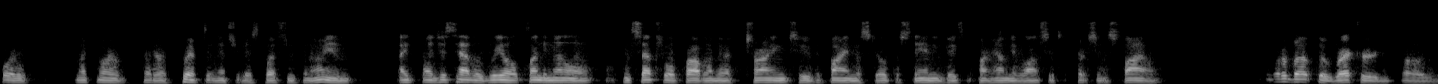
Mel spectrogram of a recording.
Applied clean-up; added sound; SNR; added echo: neural mask model DeepFilterNet 3.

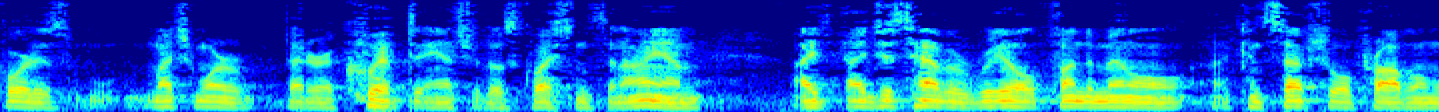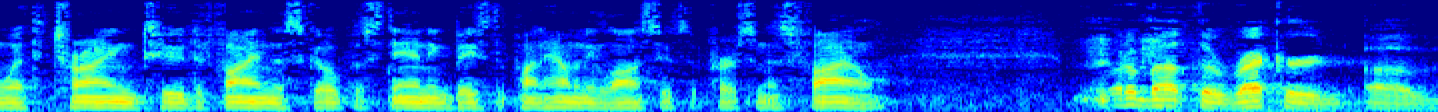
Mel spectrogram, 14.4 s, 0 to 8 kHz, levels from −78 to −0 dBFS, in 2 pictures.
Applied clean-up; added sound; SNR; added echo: none; none; none; none.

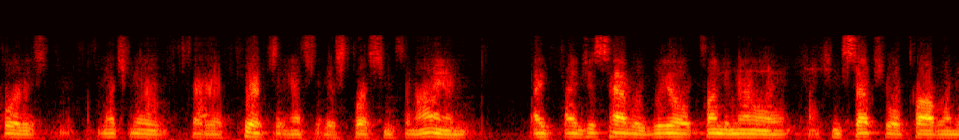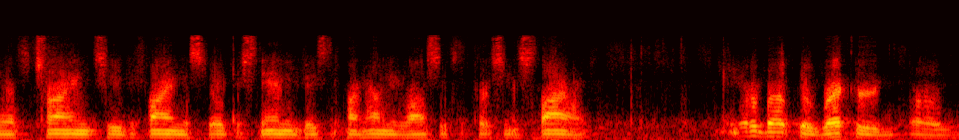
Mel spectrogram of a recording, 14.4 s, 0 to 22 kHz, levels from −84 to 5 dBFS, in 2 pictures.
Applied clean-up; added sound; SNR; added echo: neural separator model SepFormer DNS4.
